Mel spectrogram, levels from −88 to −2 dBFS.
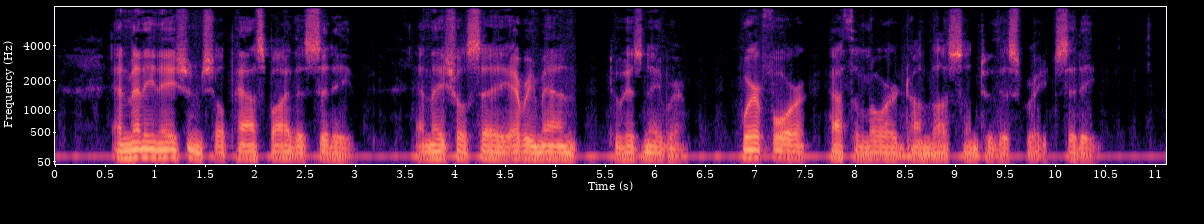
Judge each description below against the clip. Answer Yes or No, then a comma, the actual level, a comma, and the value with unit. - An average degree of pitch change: Yes, average, 3.8 semitones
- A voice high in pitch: No, very low, 90 Hz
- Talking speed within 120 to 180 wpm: Yes, average, 150 wpm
